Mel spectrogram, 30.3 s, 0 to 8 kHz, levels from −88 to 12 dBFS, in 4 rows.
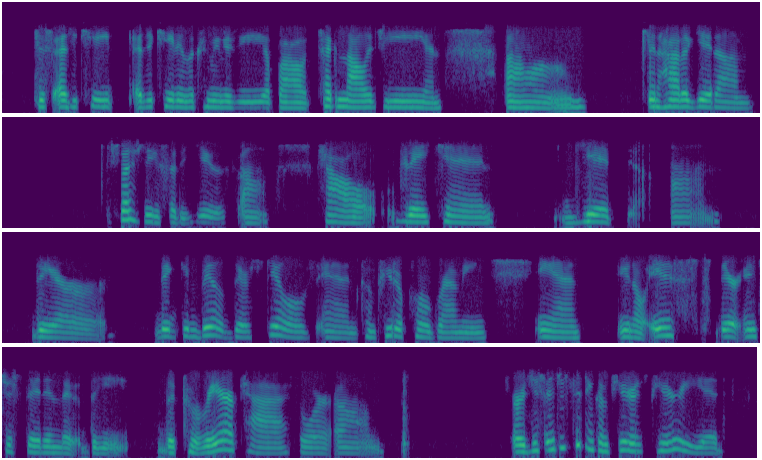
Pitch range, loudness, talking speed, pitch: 155-185 Hz, -33 LUFS, 105 wpm, 165 Hz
